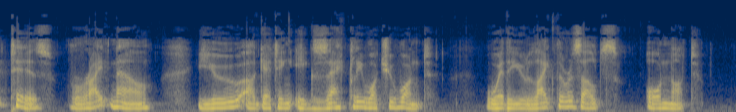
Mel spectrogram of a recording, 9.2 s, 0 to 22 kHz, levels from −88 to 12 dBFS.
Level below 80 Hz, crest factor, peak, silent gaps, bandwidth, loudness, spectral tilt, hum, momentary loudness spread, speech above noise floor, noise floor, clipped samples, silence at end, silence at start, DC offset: -42 dBFS; 16 dB; 0 dBFS; none; 9.4 kHz; -15 LUFS; -7 dB/octave; none; 9 LU; 34 dB; -48 dBFS; under 0.1%; 0.45 s; 0 s; under 0.1%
